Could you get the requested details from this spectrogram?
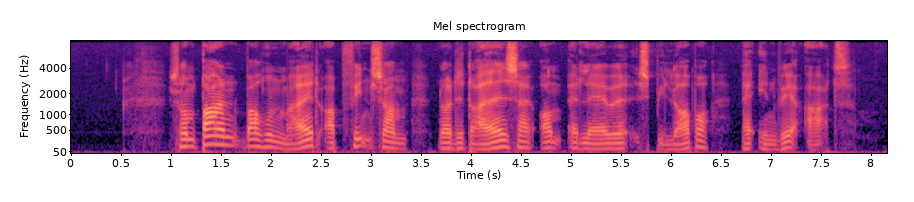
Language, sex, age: Danish, male, 66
